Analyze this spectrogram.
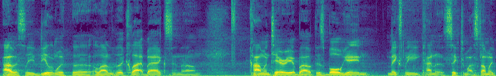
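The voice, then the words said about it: Tired, slightly sick-sounding voice. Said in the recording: “Y'all can hear it in my voice. I'm tired. On the edge of getting sick.”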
